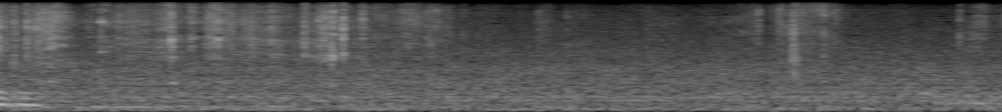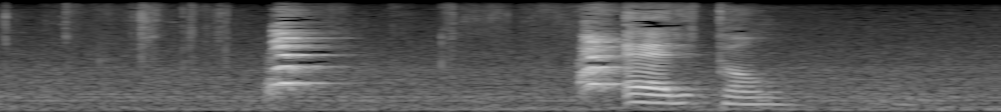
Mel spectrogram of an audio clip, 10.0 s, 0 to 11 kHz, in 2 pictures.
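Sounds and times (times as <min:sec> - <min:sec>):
paper crinkling: 0:00.0 - 0:02.9, 0:03.7 - 0:06.4
small dog yipping: 0:06.4 - 0:06.8, 0:08.0 - 0:08.2.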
